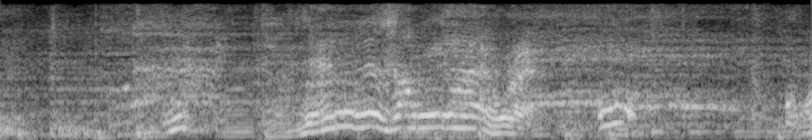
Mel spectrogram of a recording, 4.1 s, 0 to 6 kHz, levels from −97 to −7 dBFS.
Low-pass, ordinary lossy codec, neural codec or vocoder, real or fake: 5.4 kHz; AAC, 24 kbps; vocoder, 22.05 kHz, 80 mel bands, WaveNeXt; fake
